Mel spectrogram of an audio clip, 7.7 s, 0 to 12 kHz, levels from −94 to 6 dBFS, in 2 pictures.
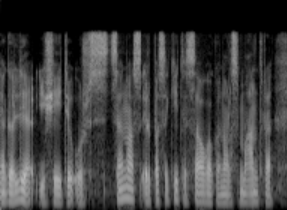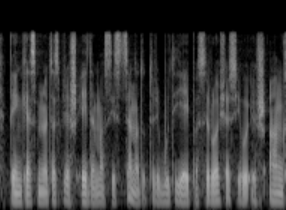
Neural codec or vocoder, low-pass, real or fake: none; 7.2 kHz; real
